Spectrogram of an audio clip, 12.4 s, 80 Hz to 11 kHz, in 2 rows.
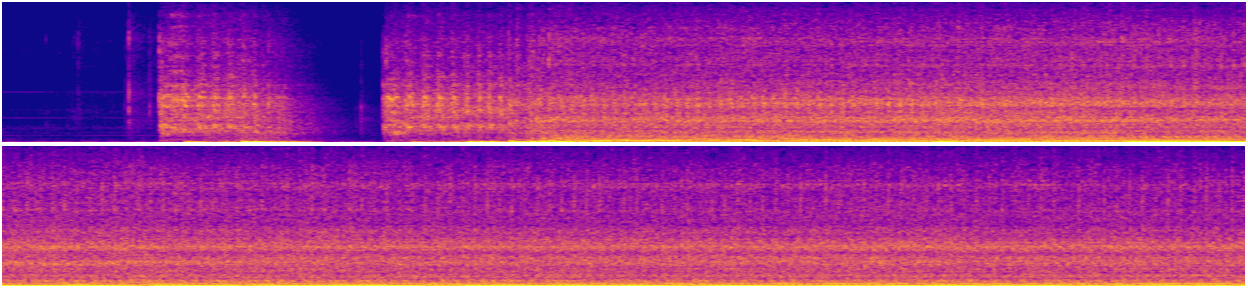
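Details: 2020 BMW S1000RR at its 600-mile first service, started briefly after an oil change with 4 quarts to cycle oil: starter whirs, engine catches and settles into a smooth, even idle with a steady low hum. Sounds healthy.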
